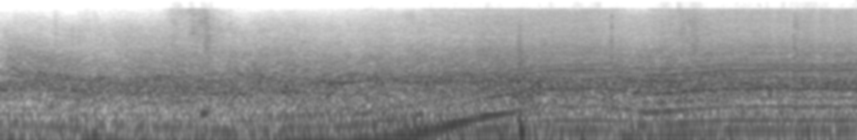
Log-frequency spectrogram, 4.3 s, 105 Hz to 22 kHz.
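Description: A Mercedes-Benz drifting in the racing game Forza Horizon 5, its tires squealing steadily under a rising engine note as the car slides through a turn, loud and close with no talking.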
